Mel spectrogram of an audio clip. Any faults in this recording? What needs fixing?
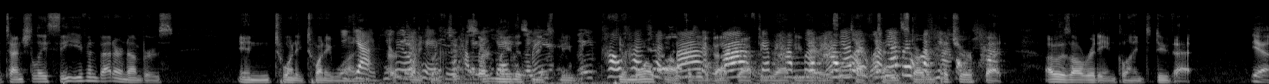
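The whole clip carries a grainy, breathy edge in the upper range. The codec damage is plainly audible. This is likely Bluetooth LC3 compression. LC3 codes sound in short transform frames, and this clip fits 7.5 ms frames. At a bitrate that sounds like about 48 kbps, much of the upper spectrum is zeroed. The gaps are filled with noise, which gives the speech its rough texture. To prevent it, raise the LC3 bitrate or pick a higher-quality LE Audio configuration.

There are short smeared blips at 0.63 s, 3.68 s and 11.76 s. Each lasts about 7.5 ms. These are lost LE Audio frames. When a frame goes missing, the LC3 decoder conceals it by reusing the previous spectrum with random signs. Each loss here is a single frame, so the concealment is brief. It shows as a momentary noisy smear rather than a dropout. To prevent it, improve the radio link by reducing distance, interference and competing traffic.

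The speech dips twice. The first dip runs from 3.85 to 4.09 s and covers around 150 ms. The second runs from 4.65 to 5.6 s and covers about half a second. The deepest drops are roughly 10 dB. This fits speech suppressed in double talk. The likely cause is an echo canceller facing both sides at once. It could not tell the talker from loudspeaker echo, so it turned everything down. To prevent it, tune the canceller's double-talk detection so it ducks less aggressively.

A delayed copy of the speech appears in four stretches. From 3.99 to 4.95 s it comes about 432 ms late, around 10 dB under the speech. From 5.12 to 6.0 s it comes 437 ms late, about 5 dB under. From 6.54 to 7.73 s it comes 443 ms late. From 8.05 to 10.06 s it comes 452 ms late. In these last two stretches it is about 5 dB louder than the speech. This is echo leak. The likely cause is a far-end loudspeaker whose echo canceller passed its microphone pickup back. 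The delay creeps upward. To prevent it, use a headset at the far end or fix that canceller's adaptation.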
